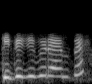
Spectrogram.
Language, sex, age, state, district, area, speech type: Marathi, male, 30-45, Maharashtra, Buldhana, rural, conversation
